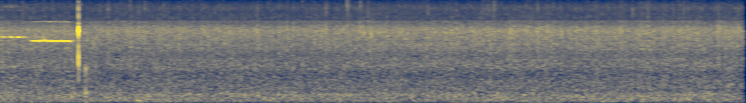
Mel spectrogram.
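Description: Steady rain falling, an even hiss. A few short high beeps and a sharp click come in the first second.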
